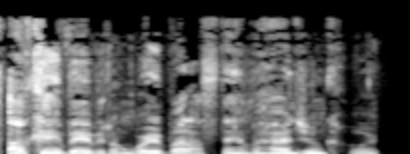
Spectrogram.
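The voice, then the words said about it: Put-on woman's voice. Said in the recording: “Don't do the accent. ... I don't even know what that voice is. ... A woman's voice. ... This is ... version of what women sound like.”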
